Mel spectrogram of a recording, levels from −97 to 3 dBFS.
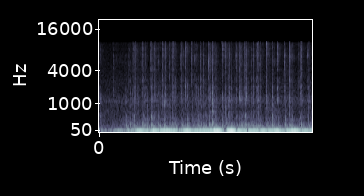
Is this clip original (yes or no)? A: yes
